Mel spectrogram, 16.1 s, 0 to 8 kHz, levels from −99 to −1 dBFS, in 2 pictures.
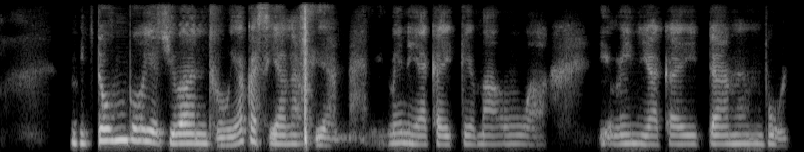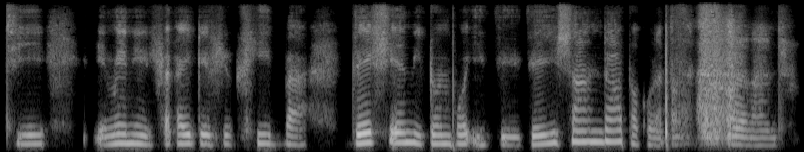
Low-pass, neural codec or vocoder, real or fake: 7.2 kHz; codec, 16 kHz, 1.1 kbps, Voila-Tokenizer; fake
